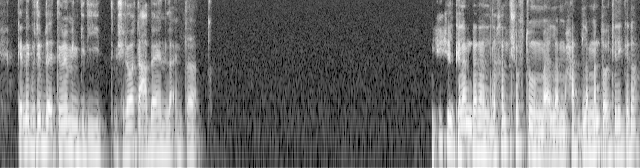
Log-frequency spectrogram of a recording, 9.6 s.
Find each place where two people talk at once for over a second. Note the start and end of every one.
none

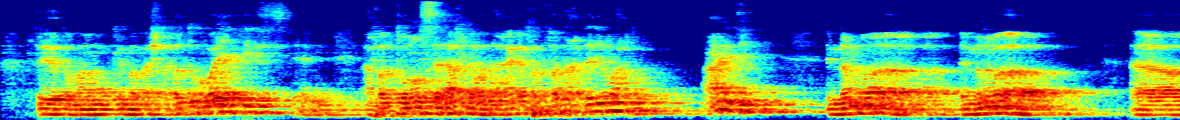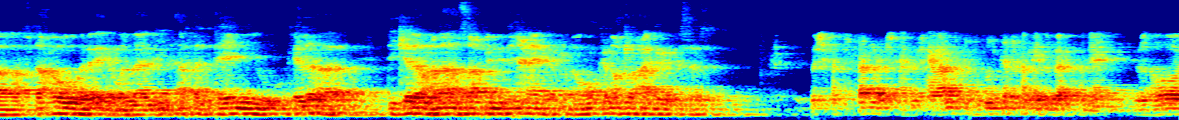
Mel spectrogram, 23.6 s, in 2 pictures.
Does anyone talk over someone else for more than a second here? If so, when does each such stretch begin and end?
none

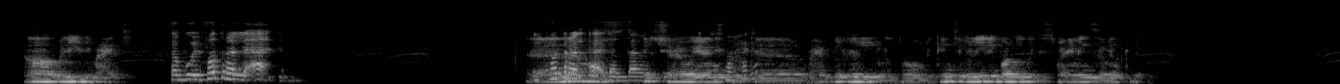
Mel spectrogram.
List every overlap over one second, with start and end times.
5.3-7.6

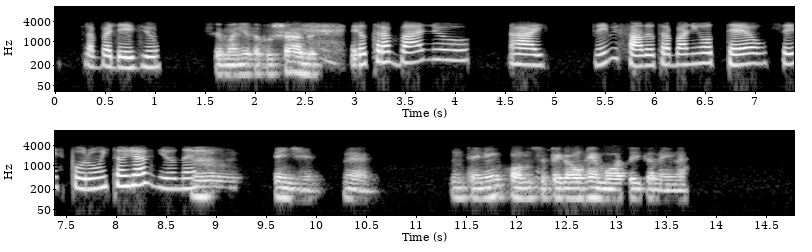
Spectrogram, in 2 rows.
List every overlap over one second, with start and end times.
none

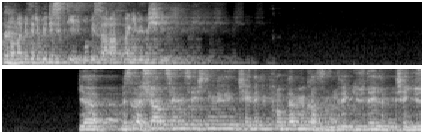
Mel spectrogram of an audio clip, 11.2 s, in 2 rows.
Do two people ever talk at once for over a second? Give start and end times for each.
none

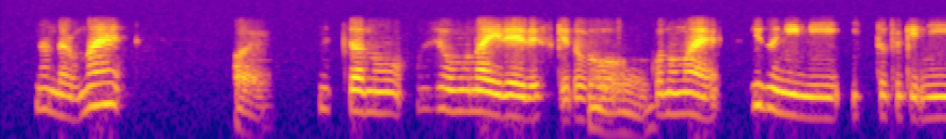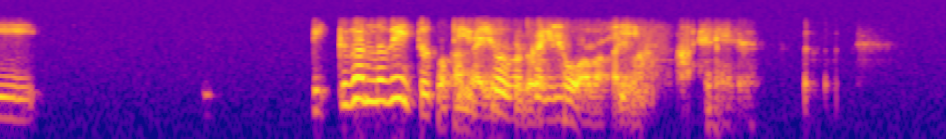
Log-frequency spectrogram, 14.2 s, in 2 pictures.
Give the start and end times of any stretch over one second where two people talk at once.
10.5-12.0

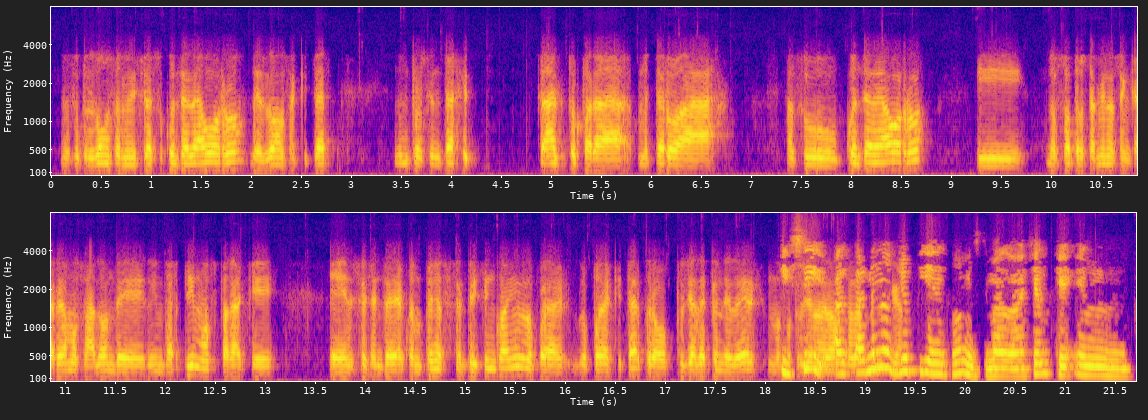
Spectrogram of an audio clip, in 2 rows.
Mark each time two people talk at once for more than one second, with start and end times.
18.2-19.4

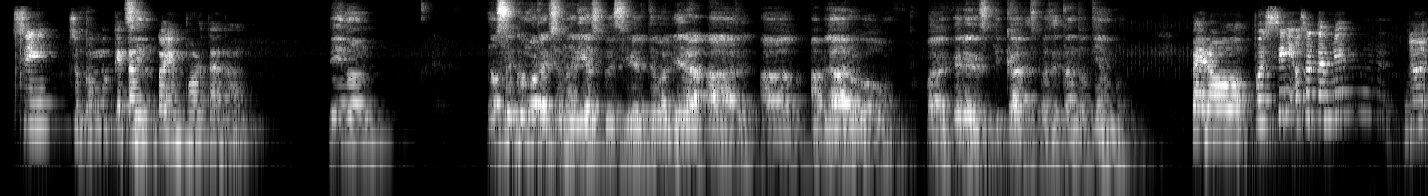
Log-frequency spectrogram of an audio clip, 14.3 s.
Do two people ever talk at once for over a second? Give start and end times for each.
none

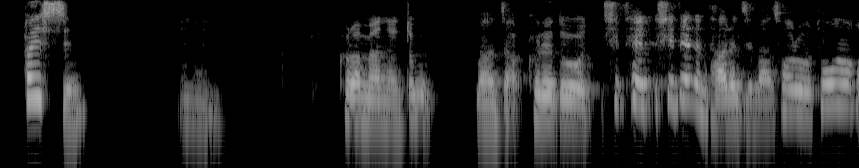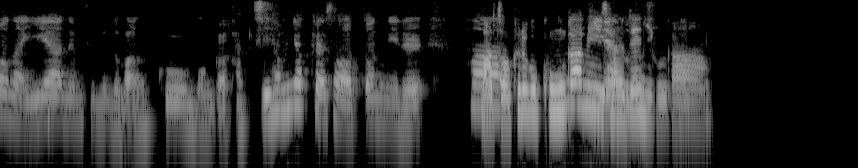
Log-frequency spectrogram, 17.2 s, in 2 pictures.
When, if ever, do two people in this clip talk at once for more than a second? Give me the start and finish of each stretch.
14.1-15.5

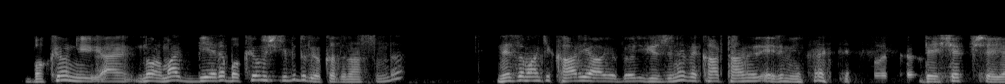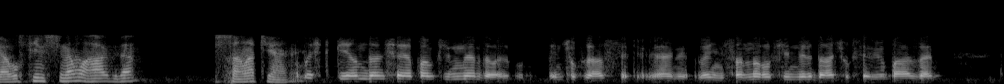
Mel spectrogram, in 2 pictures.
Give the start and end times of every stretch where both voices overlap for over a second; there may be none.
none

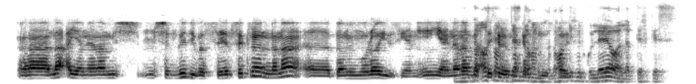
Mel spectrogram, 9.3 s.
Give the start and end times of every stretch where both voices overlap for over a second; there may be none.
6.0-7.7

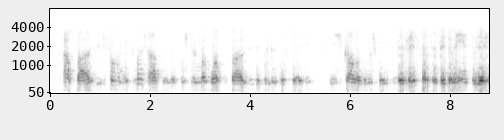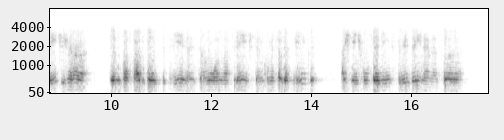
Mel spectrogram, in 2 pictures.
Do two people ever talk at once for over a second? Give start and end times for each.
none

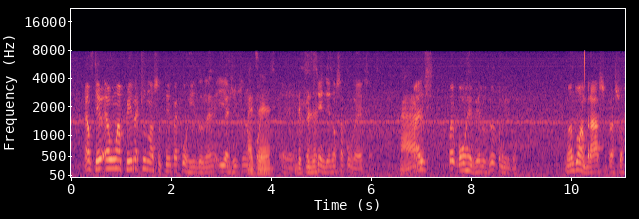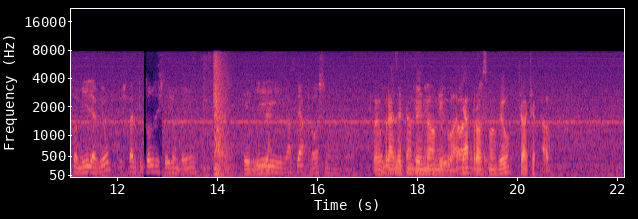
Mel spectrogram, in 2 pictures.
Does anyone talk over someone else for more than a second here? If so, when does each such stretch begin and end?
17.2-19.5

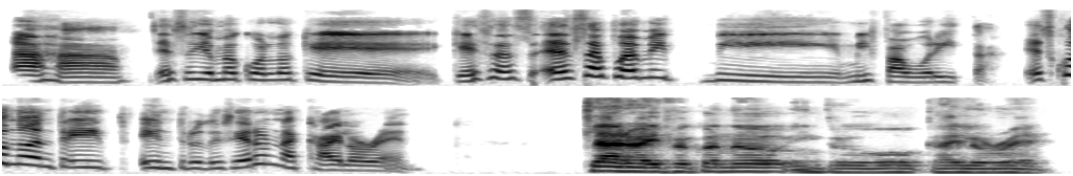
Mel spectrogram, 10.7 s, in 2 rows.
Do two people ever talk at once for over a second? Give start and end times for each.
none

